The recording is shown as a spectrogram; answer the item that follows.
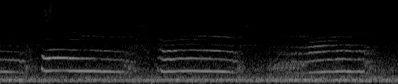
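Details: Domestic cat, mostly one named Chiro, in a weekly compilation of cat calls from 16–22 October 2021: three long, steady, slightly falling meows about a second each, with a constant low hum indoors.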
